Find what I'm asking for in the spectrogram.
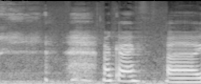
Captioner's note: laughs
